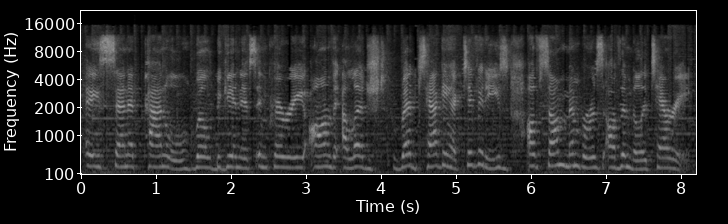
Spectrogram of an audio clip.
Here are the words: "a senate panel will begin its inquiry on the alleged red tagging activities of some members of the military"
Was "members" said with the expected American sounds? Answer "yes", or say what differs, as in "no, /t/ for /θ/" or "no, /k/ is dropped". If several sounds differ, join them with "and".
yes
